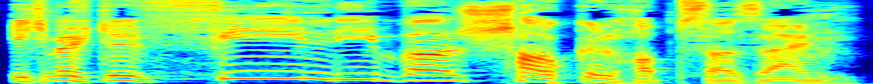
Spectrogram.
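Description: A man acts out a good-hearted pair of talking suspenders from a children's storybook. The delivery is grumbly yet kind, swinging widely in pitch, in a close, dry recording. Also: wildly swooping pitch, slow pace, a bit bright, dry recording, heavily acted. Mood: delighted. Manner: grumbly, kindly. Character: good-natured, compassionate talking pair of suspenders, eager for fun.

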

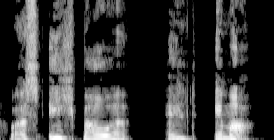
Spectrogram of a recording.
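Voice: mid-range voice, huge pitch swings, slow pace, a bit bright, husky, no echo, studio quality, voice pushed up, heavily acted. A narrator voicing a boastful, scornful young male animal in a children's storybook. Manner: cocky, scornful.

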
